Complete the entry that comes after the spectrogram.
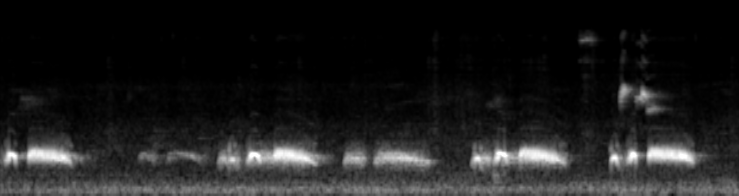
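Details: Repeated soft coos of a spotted dove, played to coax captive doves into cooing: short stuttered notes run into longer mellow coos in an irregular series, with a faint high chirp near the end.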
